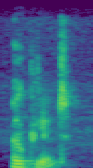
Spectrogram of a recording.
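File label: "opiate", British English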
